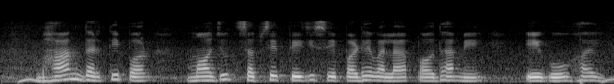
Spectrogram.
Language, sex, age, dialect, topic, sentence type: Magahi, female, 31-35, Western, agriculture, statement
